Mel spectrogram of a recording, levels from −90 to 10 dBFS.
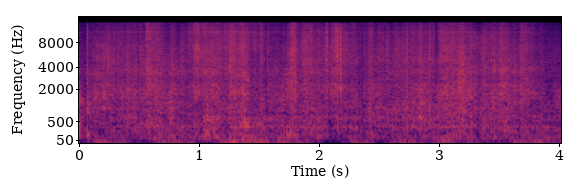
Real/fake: fake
